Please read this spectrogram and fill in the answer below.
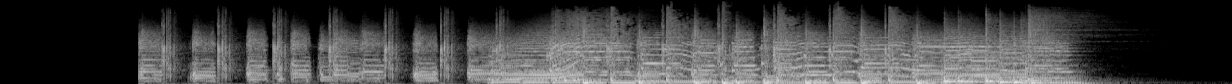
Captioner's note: claps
